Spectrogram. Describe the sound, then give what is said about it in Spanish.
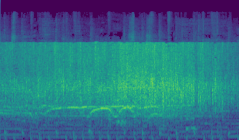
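A live audience in a rented auditorium claps steadily for several seconds during a show recording, a dense wash of hand claps that swells slightly midway, with faint voices and a soft tonal hum beneath the applause. “Oye, pues sí, hoy ya con público en vivo, ya tenemos audiencia, ya alquilamos un auditorio y vamos a grabar desde ahora para siempre con público en vivo que nos van a aplaudir.”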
